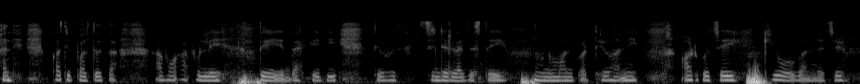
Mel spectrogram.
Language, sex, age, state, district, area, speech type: Nepali, female, 30-45, West Bengal, Jalpaiguri, urban, spontaneous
